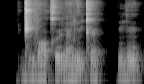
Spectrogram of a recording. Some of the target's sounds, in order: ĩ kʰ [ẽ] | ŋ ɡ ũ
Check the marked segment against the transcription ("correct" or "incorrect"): incorrect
